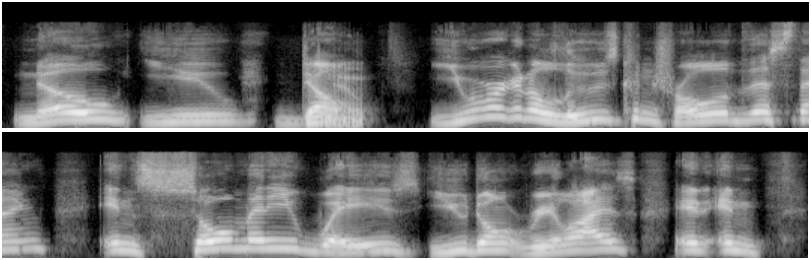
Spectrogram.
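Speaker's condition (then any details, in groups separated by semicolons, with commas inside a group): No condition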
